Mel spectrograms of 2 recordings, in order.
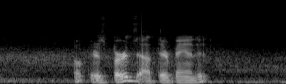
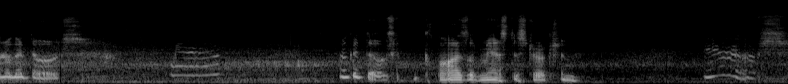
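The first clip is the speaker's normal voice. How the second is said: very high, soft pet-talk voice; sing-song high voice for the kitty; 8 dB quieter than usual. Real, not acted. Talks to cat in pet voice.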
